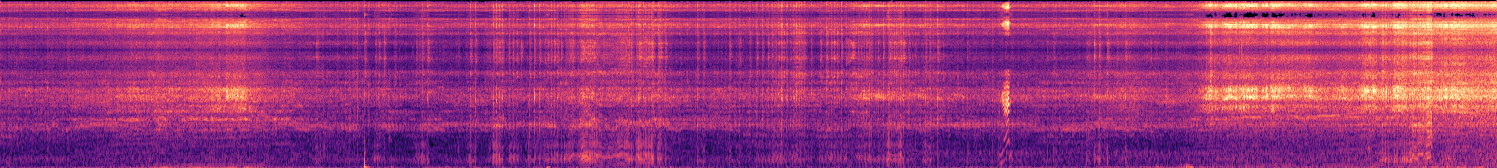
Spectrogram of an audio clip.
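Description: A dirt bike engine drones steadily up close, rising and falling as it rides.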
